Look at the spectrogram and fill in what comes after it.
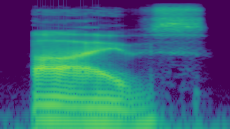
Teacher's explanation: If it comes immediately after a vowel, like the word I, your vocal cords are already vibrating from the vowel sound. So slipping a simple V sound at the end is effortless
